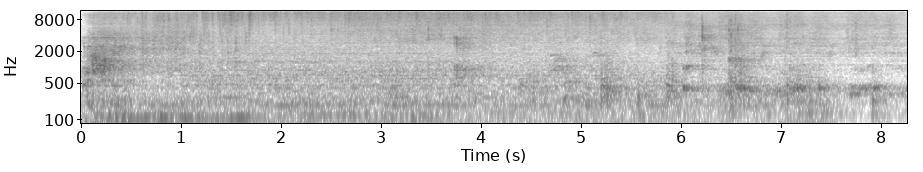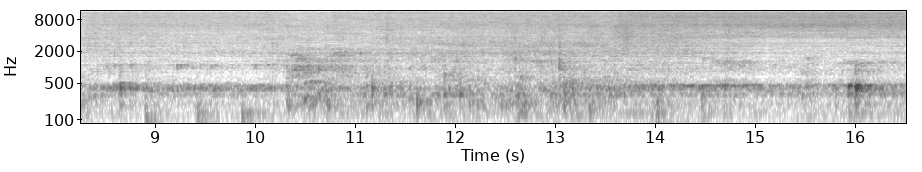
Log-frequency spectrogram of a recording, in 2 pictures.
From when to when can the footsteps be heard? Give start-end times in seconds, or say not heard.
not heard.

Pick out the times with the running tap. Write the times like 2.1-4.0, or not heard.
0.0-16.4.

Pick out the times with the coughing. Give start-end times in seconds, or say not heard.
4.7-5.3, 10.3-11.2.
